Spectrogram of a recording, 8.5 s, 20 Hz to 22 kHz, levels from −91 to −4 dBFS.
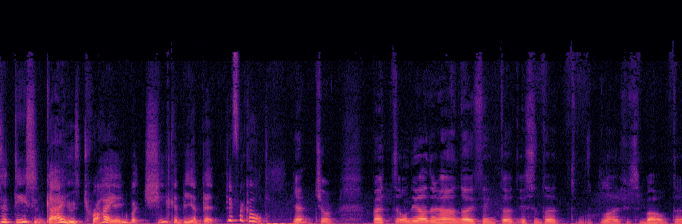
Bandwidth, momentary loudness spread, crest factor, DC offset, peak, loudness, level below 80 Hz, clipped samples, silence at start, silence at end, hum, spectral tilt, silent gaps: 17 kHz; 12 LU; 18 dB; under 0.1%; -12 dBFS; -30 LUFS; -46 dBFS; under 0.1%; 0 s; 0 s; none; -7 dB/octave; none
